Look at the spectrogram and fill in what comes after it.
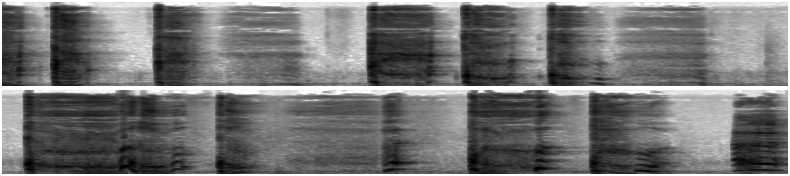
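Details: Barking cough (fall): about a dozen loud, harsh, hacking coughs in bursts, with gasping breaths between them.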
